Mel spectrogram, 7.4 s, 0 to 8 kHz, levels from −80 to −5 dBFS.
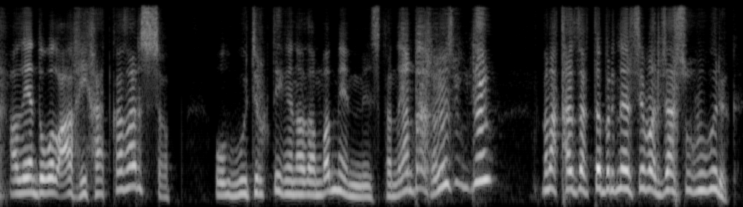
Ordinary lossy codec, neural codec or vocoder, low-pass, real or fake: none; codec, 16 kHz, 0.7 kbps, FocalCodec; 7.2 kHz; fake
